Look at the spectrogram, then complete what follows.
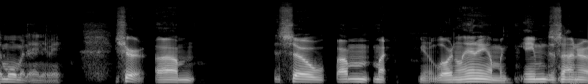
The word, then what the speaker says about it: Lorne: I'm like, it's Lorne. Just one syllable. Keep it simple.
